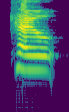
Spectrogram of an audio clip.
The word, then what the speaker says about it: Cael: So my name is Cael, just like the veggie.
